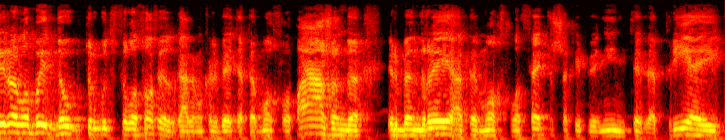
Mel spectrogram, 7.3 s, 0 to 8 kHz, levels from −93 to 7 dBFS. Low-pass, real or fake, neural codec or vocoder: 7.2 kHz; real; none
